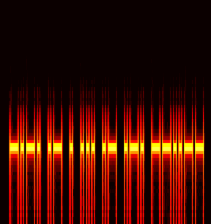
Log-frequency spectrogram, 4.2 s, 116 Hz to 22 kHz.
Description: Morse code, heard as a keyed tone, about 22 wpm, 700 Hz. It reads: CAESAR,
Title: A Sound Of Thunder 22wpm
